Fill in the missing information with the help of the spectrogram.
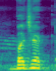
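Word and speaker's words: budget: बजट, आपने सुना होगा बजट, गवर्नमेंट ने बजट बना दिया, बजट प्रस्तुत कर दिया, इसमें भी डी साइलेंट है।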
